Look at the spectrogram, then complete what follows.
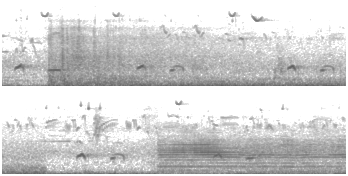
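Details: In late May, on wide grassland below Mount Fuji in Japan, a wild common cuckoo calls during territorial disputes. Soft falling two-note cuck-oo calls repeat among small chirping birds. A low droning engine hum joins later.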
